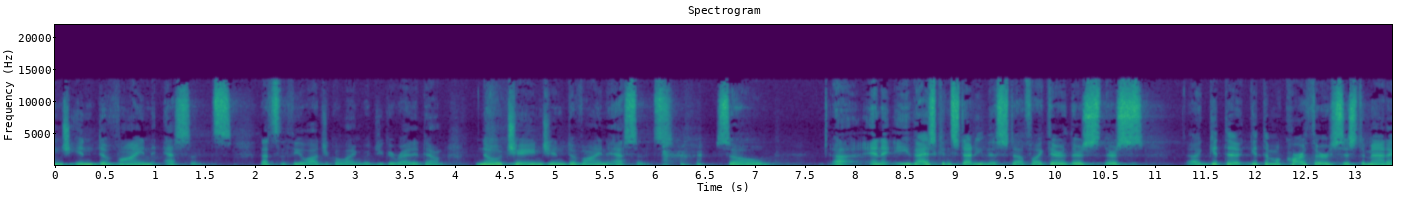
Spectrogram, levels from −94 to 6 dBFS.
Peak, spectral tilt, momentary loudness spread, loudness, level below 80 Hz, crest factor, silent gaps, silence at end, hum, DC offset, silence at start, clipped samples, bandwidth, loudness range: -10 dBFS; -3 dB/octave; 13 LU; -30 LUFS; -64 dBFS; 22 dB; none; 0 s; none; under 0.1%; 0 s; under 0.1%; 14 kHz; 6 LU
